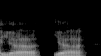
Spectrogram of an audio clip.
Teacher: if I was speaking and you were giving me feedback you might say yeah yeah shorter duration lower intensity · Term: back Channel, freestanding back Channel yeah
